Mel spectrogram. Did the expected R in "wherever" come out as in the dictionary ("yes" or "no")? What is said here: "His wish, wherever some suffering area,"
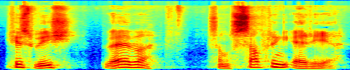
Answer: no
